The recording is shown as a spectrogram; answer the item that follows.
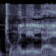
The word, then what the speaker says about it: Tomelilla: Och eh, hävdade ju då med någon sorts liksom, historikerns rätt att alltså, Tomelilla är det korrekta uttalet.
